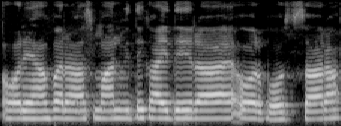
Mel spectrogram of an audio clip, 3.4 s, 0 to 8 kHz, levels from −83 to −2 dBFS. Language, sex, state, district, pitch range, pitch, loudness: Hindi, male, Uttar Pradesh, Jyotiba Phule Nagar, 185-195 Hz, 190 Hz, -20 LUFS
